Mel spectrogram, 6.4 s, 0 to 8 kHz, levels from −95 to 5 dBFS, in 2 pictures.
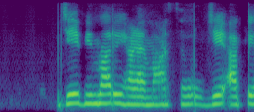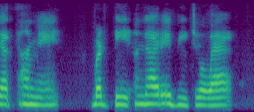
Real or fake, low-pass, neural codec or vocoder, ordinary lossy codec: fake; 7.2 kHz; codec, 16 kHz, 1 kbps, FreqCodec, larger model; AAC, 48 kbps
